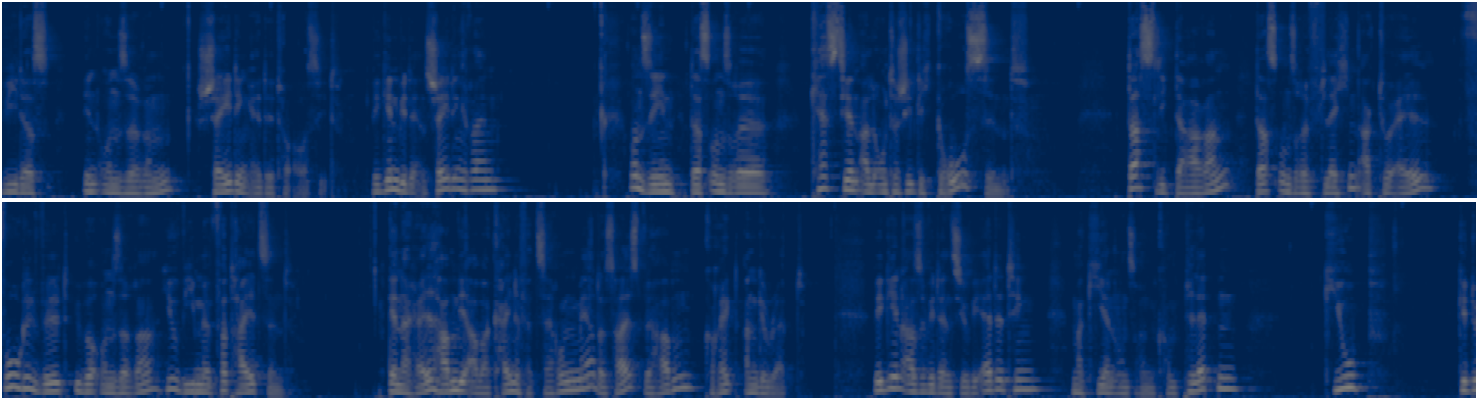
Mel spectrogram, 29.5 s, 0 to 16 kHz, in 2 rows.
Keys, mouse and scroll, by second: 1.7 middle click, 2.7 shift+middle click, 24.2 click, 25.8 a, 27.9 shift+middle click, 28.8-29.4 middle drag.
